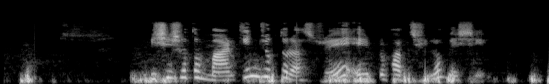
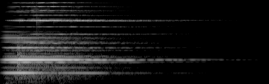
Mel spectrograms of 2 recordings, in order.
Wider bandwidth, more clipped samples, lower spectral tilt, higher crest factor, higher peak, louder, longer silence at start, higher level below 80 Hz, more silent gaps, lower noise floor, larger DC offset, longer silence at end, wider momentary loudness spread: second, 7.8 kHz vs over 20 kHz; neither; first, -5 dB/octave vs 3 dB/octave; about the same, 16 dB vs 18 dB; first, -2 dBFS vs -6 dBFS; about the same, -17 LUFS vs -17 LUFS; first, 0.2 s vs 0 s; first, -46 dBFS vs -74 dBFS; neither; second, -57 dBFS vs -67 dBFS; neither; second, 0.1 s vs 1.1 s; second, 15 LU vs 21 LU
